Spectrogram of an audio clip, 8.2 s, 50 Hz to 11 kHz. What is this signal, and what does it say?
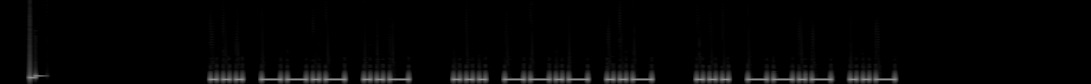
Morse code, heard as a keyed tone, about 25 wpm, 700 Hz. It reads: SQU SQU SQU
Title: Multi-letter Phonemes Repeated 3x 25wpm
